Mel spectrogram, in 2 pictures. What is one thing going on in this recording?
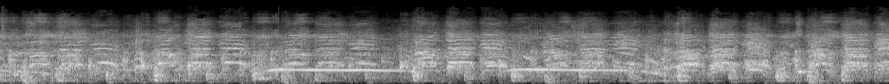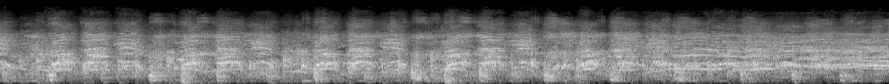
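A man raps loudly into a microphone over a loudspeaker.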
